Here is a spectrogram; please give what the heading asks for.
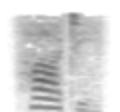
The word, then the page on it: hearty: ‘hɑ:rtı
